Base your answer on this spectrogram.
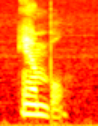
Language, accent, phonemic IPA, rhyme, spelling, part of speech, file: English, US, /ˈæm.bəl/, -æmbəl, amble, noun / verb, En-us-amble.ogg
- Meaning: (noun) 1. An unhurried leisurely walk or stroll 2. An easy gait, especially that of a horse 3. That which follows the preamble, by analogy; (verb) To stroll or walk slowly and leisurely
